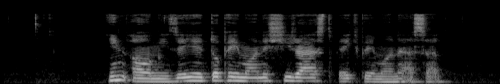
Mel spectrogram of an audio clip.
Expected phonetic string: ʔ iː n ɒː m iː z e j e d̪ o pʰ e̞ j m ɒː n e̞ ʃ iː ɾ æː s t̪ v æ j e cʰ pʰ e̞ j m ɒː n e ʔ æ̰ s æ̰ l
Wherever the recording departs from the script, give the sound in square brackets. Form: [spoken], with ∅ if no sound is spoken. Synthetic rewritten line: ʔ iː n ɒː m iː z e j e d̪ o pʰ e̞ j m ɒː n e̞ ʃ iː ɾ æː s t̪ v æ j e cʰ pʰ e̞ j m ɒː n e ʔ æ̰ s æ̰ l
